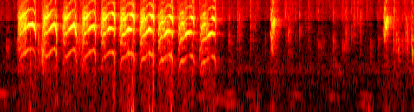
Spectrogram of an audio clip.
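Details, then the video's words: Crimson sunbird in full voice after hearing a lure call: a rapid two-second burst of about a dozen high, ringing, rising-falling notes, followed by two isolated sharp chirps. "SUARA PANCINGAN SOGON"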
